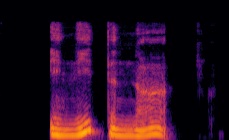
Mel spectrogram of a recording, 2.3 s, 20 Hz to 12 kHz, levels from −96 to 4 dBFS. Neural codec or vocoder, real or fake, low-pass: codec, 16 kHz, 4.8 kbps, FACodec; fake; 7.2 kHz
